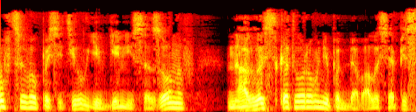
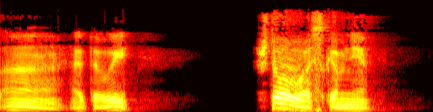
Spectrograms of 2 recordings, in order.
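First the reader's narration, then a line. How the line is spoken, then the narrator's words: Weary sigh. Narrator (Russian): Устало вздохнув, министр сказал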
